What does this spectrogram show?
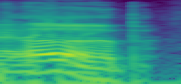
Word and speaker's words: herb: hilarious because like um the american pronunciation doesn't pronounce the h like in the word h when you like write it out yeah like herb herbs when you have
